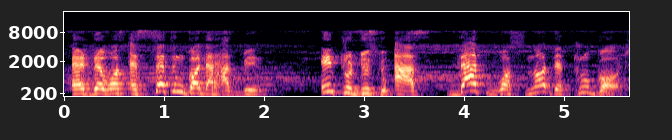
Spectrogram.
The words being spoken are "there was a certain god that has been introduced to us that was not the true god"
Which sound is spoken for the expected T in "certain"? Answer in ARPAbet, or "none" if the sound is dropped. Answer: S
